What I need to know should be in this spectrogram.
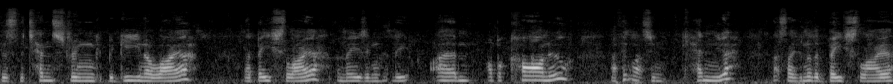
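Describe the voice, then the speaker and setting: A man with a Scouse accent speaks at a fairly slow pace in a high voice, his intonation fairly even. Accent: Scouse, self-described as dodgy. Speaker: music instrument presenter. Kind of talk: casual presentation. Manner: halting, many filler ums.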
